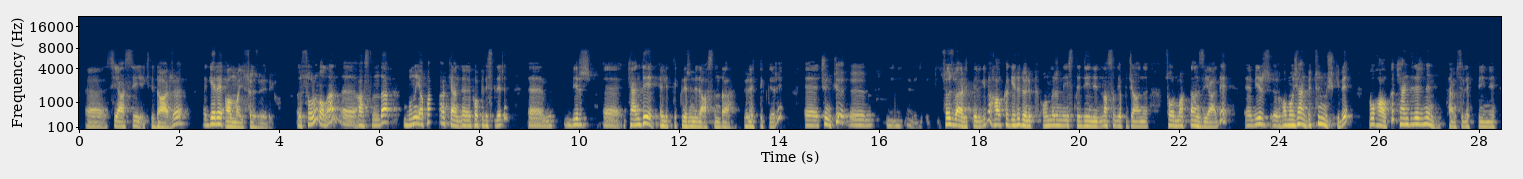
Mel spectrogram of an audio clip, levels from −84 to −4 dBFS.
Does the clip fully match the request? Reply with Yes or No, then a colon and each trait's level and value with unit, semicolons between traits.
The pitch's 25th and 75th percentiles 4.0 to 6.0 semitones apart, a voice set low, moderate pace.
No: average, 5.1 semitones; medium, 145 Hz; average, 110 wpm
